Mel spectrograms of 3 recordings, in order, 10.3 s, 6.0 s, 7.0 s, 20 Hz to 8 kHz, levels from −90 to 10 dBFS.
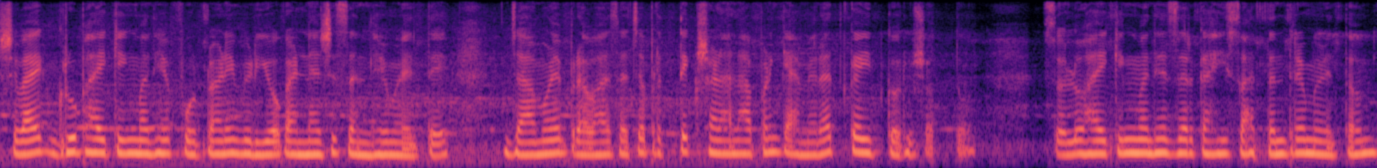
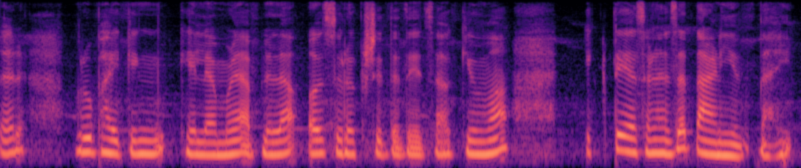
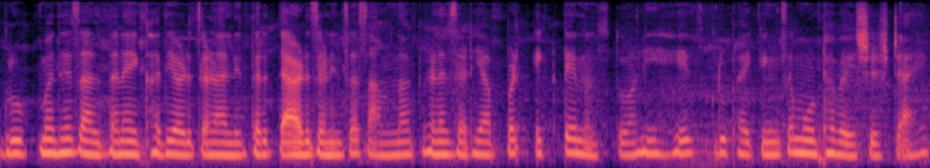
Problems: none marked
